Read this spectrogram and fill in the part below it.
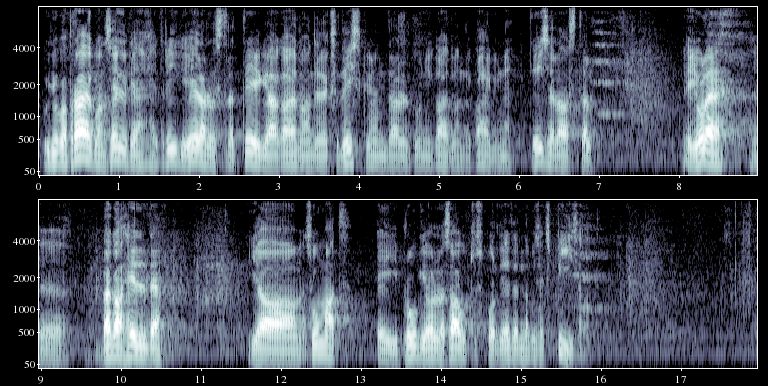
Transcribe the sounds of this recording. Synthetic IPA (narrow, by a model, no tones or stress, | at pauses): kujd̪jub̥ɑprɑe̞ɡ̥uo̞nse̞lɡe̞et̪ːˑriːɡie̞ːlɑrve̞st̪rɑ̰t̪ːe̞ːɡiɑkɑɦe̞t̪uɦɑnd̪eyɦeksɑd̪e̞jst̪̚kyme̞nd̪ɑlkunʲikɑɦe̞t̪uhɑnd̪̥e̞kɑɦe̞kymne̞ | t̪e̞jse̞lɑːst̪ɑl | e̞̰jo̞le̞ | væɡ̥ɑɦe̞ld̪e̞ | jɑsumːɑd̪̥ | e̞jpruːɡio̞lːɑsɑːvut̪ːˑusːpo̞rd̪̥ie̞d̪e̞nd̪̥ɑmise̞kspiːsɑ̰vɑ̰lt̪ˑ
